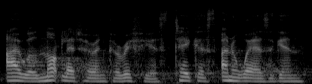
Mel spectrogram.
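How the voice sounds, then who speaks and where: An actress playing a shrewd, composed female spymaster in a video game, measured and quietly resolute. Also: sits low, fairly even intonation, slight background noise, lightly acted. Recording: long reverb of a stone hall.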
